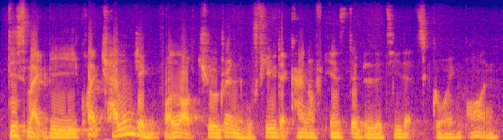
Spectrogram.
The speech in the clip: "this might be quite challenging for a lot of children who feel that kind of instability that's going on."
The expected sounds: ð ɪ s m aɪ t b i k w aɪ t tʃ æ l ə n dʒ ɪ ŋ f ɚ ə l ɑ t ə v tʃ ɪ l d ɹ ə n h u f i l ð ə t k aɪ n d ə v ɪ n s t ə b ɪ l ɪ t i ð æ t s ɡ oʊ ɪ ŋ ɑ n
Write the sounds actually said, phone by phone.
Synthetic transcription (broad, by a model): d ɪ s m aɪ t b i k w aɪ t tʃ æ l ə n dʒ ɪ ŋ f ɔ ə l ɑ t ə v tʃ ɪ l d ɹ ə n h u f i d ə t k aɪ n d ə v ɪ n s t ə b ɪ l ɪ t i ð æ t s ɡ oʊ ɪ ŋ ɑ n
